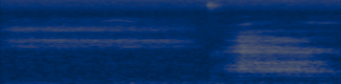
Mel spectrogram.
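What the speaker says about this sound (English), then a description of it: "And have this last big breath here." A person draws one deep breath during a Pilates stretch on a ladder barrel. A soft airy inhale comes first, then a louder, fuller hiss of breath near the end, close and with no talk.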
